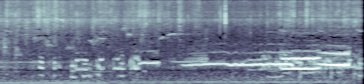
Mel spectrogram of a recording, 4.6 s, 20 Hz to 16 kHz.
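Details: A flock of 180 hens: quick clucks around the middle of the range give way to drawn-out, steady, slightly wavering tonal calls from several birds overlapping, with a faint constant hum underneath.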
